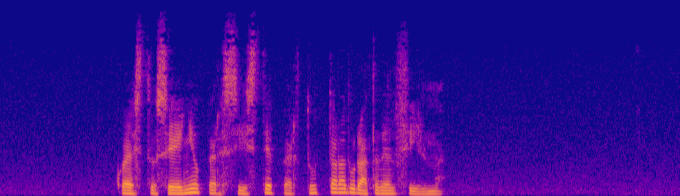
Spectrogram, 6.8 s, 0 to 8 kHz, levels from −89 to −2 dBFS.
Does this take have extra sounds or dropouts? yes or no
no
